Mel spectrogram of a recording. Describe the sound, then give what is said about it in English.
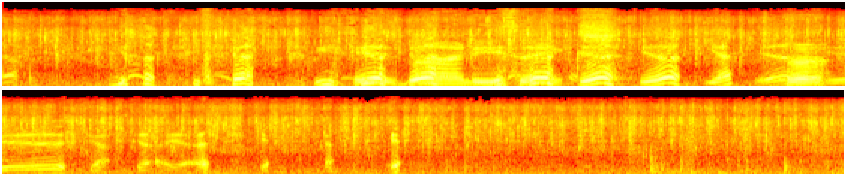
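Steady river water sloshing and rushing, continuous throughout, as an elk wades across the river and pauses; a man talks over the first half before the watery noise carries on alone. “An elk crosses the river and pauses.”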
